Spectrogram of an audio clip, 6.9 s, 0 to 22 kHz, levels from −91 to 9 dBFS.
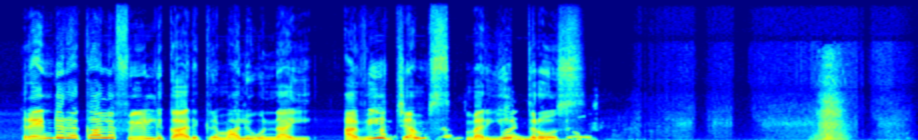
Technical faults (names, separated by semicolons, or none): echo leak; speech suppressed in double talk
